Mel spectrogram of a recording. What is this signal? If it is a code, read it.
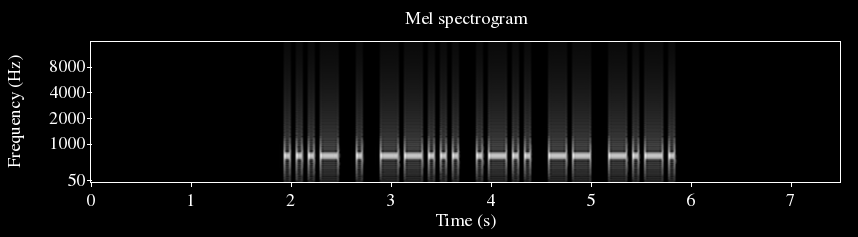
Morse code, heard as a keyed tone, about 20 wpm, 700 Hz. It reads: VE7LMC
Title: DXCC-100 Call Signs - 6 Characters - Repeated 3x - 20wpm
